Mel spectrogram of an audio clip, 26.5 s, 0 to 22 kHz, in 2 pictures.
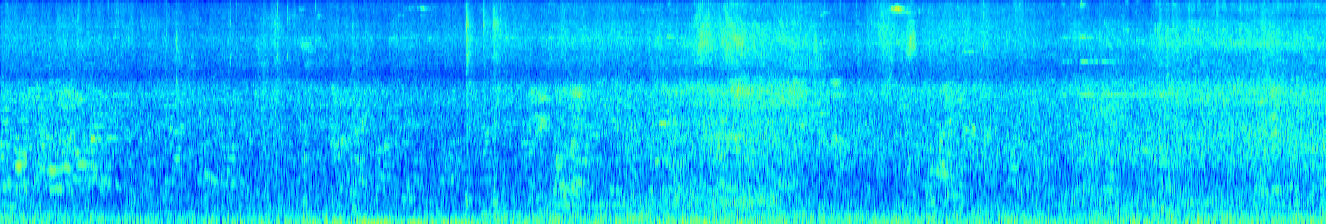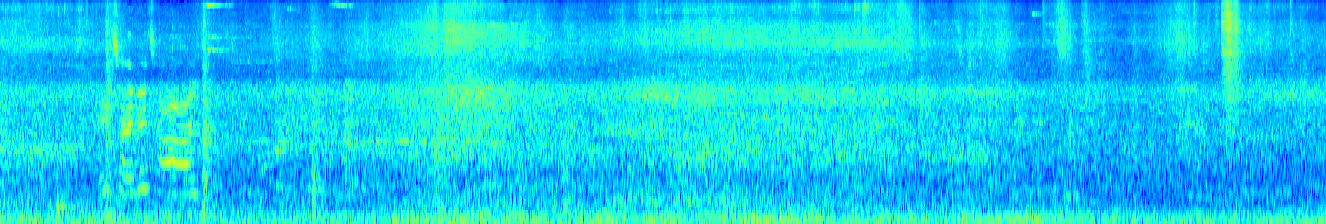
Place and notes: Jingu Ln., Sec., Changping Rd., Beitun Dist. - walking in the Street
Walking through the market
Taichung City, Taiwan, 22 March 2017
